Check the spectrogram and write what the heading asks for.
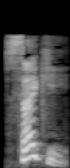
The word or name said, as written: psyche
